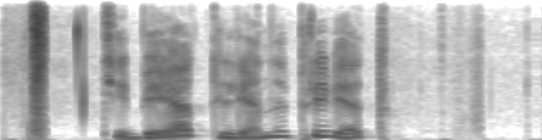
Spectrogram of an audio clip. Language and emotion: Russian, positive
